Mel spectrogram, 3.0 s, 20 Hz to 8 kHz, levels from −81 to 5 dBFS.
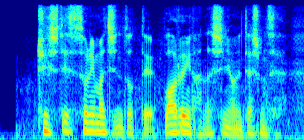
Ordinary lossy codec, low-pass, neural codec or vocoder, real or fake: MP3, 48 kbps; 7.2 kHz; autoencoder, 22.05 kHz, a latent of 192 numbers a frame, VITS, trained on many speakers; fake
